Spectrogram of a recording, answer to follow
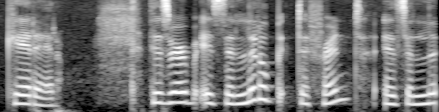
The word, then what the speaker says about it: querer: Again, remember the U is not pronounced querer.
